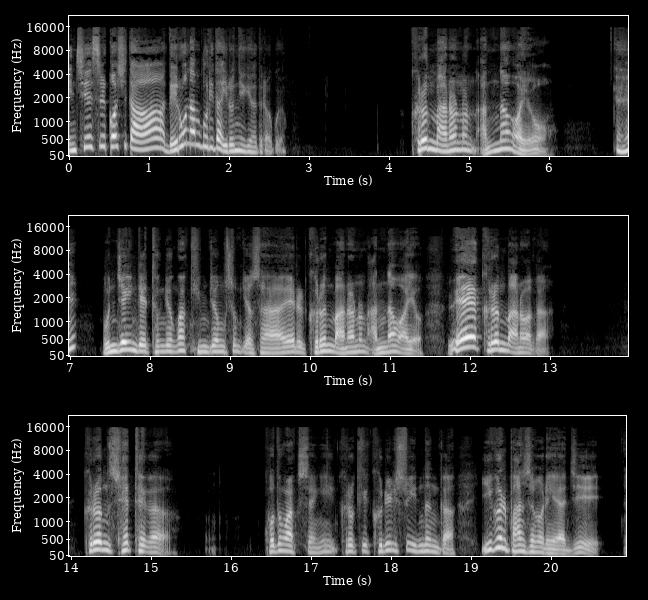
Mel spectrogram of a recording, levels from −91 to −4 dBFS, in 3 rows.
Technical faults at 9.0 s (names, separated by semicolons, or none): lost packet rebuilt from error correction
